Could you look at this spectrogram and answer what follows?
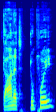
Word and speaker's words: Garnet Dupuis: It's Garnet Dupi. Is it right the pronunciation?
